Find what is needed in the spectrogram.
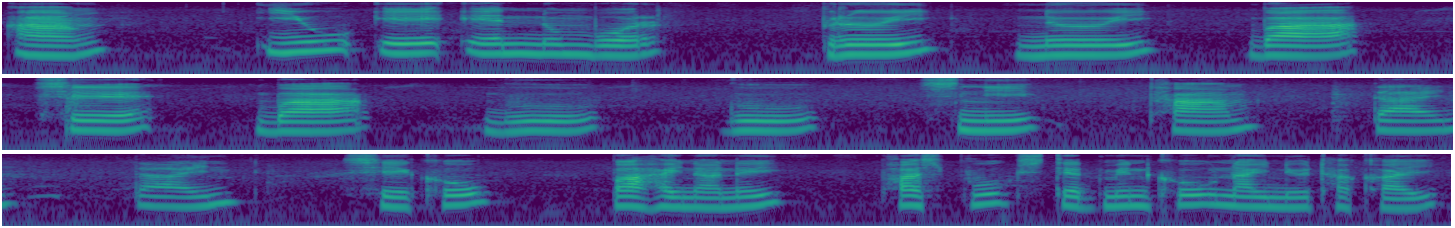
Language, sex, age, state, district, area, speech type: Bodo, male, 18-30, Assam, Kokrajhar, rural, read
